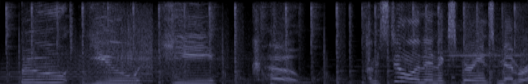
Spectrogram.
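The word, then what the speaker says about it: Fuyuhiko: last name is my first name is pronounced who you he ko i'm still an inexperienced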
